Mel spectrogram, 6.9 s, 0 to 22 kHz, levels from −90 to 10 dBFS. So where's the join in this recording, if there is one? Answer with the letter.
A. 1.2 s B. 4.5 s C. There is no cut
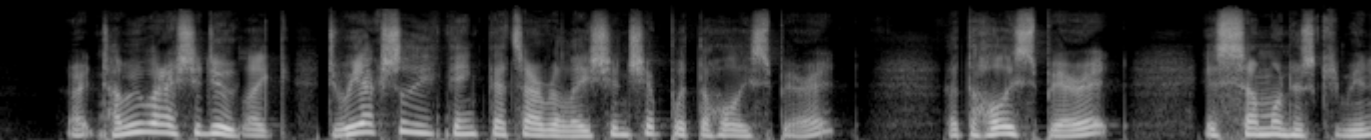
A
